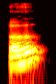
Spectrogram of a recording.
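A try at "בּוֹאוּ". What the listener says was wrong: Not bo'u, but bo'u. We need to hear a break. Bo'u.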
